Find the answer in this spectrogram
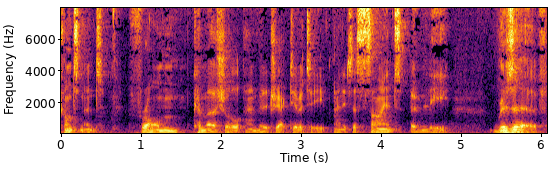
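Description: A somewhat breathy male voice with a dark, mellow tone and lively intonation. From Scotland. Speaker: polar explorer and campaigner. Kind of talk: interview. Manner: hesitant, many fillers.

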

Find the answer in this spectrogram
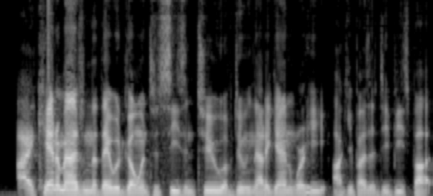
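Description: A man rattles along at a very fast pace and medium pitch in a monotone, flat delivery. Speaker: soccer podcast host. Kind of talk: solo podcast monologue.

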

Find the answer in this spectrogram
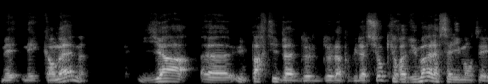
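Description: At a moderate pace, a man of medium pitch speaks with very wide pitch swings. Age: 60s. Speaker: agricultural economist. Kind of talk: live interview. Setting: video call.

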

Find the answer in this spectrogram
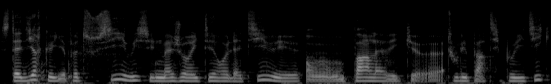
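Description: At a fairly quick pace, a woman talks with a very deep, low pitch and fairly even intonation. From France, Loire (Saint-Étienne). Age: 20s. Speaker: youth political coordinator. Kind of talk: interview.

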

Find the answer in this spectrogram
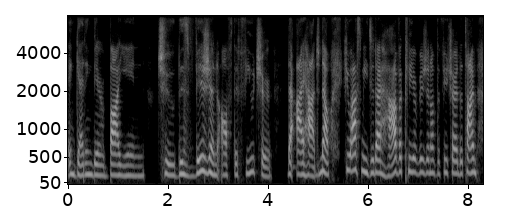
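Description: Against a quiet background, a woman with a Portuguese accent speaks at a moderate pace in a medium pitch, her fairly even intonation captured in a dry, close sound with no echo. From Brazil. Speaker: tech business leader. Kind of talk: interview.

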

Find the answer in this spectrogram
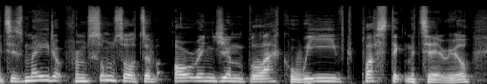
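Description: A man with an unremarkable speaking voice talks at a fairly high pitch, his intonation lively and his pace fairly slow. The recording is very clean and the background silent. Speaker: comedian and writer performing a scripted piece. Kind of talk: dramatic narration, surreal first-person storytelling, played as an auctioneer.

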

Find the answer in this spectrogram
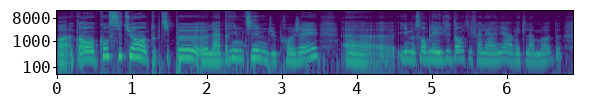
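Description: A woman's ordinary speaking voice at medium pitch, fairly slow, with ordinary pitch variation, on a very clean recording with a silent background. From Lebanon, Beirut. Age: 40s. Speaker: interior architect. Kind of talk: public panel talk.

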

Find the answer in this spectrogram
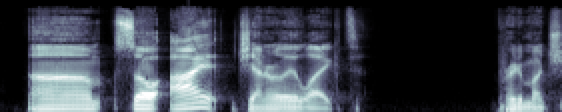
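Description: Heard on a very clean recording with a silent background and a dry, close sound with no echo, a man with a Canadian accent speaks with vocal fry. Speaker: tech entrepreneur and programmer. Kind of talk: casual chat.

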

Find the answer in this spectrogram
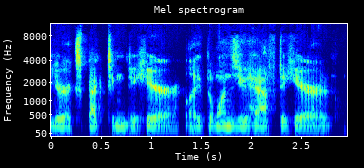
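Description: A man with an American accent speaks at a moderate pace in an unremarkable speaking voice, with ordinary pitch variation. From Wisconsin, US Midwest. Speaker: fantasy football podcaster. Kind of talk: casual chat.

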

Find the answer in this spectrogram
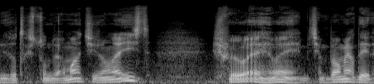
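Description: Here a man speaks at a very fast pace. His pitch is very deep and low. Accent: Marseille. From Marseille, France. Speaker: journalist and writer. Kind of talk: interview testimony. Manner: casual, with frequent hesitations.

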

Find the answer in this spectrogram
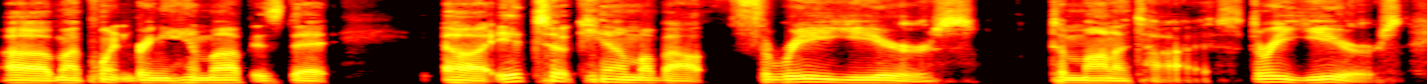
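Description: Speaking in a Southern US accent, a man with a fairly low pitch and a dark, mellow tone talks at a fairly slow pace with ordinary pitch variation, the sound dry and close with no echo against a quiet background. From US South. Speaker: podcast host. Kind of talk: casual interview. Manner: humorous.

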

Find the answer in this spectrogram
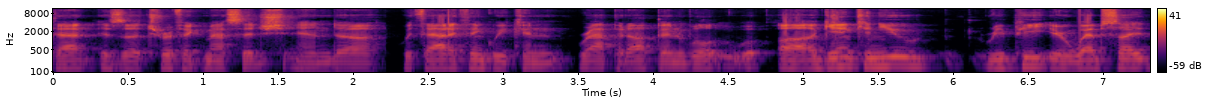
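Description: This man talks at a moderate pace with hardly any pauses, in a normal speaking voice at medium pitch with ordinary pitch variation. The recording is very clean, with a silent background. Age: 50s. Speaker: podcast host. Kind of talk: interview.

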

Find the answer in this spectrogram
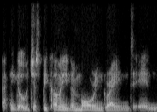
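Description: A man in a Lancashire accent with monotone, flat intonation. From northern England, Preston, Lancashire. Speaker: theatre producer. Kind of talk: casual interview.

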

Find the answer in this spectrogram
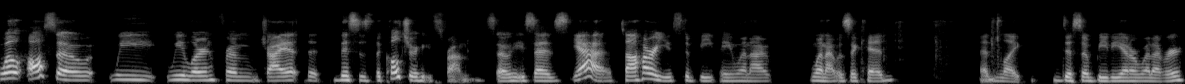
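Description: At a fairly slow pace, a normal speaking voice carries ordinary pitch variation, the sound dry and close with no echo. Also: woman, fairly low pitch for a woman. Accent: American. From US South, Arkansas (Eureka Springs). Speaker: book club podcast co-host. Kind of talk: casual chat.

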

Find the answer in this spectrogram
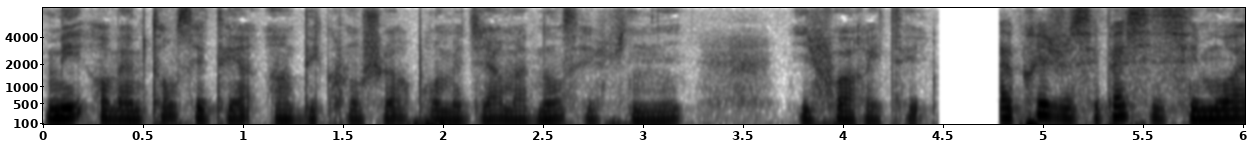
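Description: A dark, mellow, somewhat breathy voice moves at a moderate pace, captured dry and close with no echo. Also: woman. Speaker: podcast host. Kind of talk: personal monologue. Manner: hesitant, many fillers.

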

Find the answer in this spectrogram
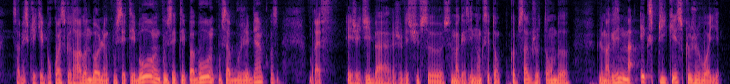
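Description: In a very clean recording with a silent background and a dry, close sound with no echo, a man talks fairly quickly at a medium pitch, his dark, mellow tone carrying ordinary pitch variation. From southern France, Marseille. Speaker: magazine editor-in-chief, anime journalist. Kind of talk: casual chat. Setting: live stream studio.

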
